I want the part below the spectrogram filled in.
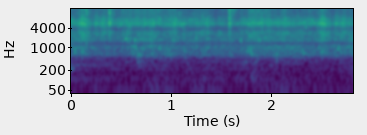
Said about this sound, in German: Ich gehe dann mal hier zu diesem Wasser und schwimme da durch und gehe zu diesem orange leuchtenden Ding da vorne.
